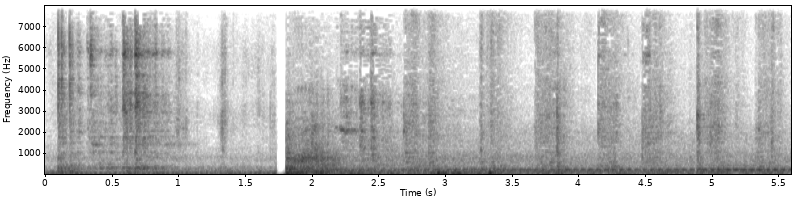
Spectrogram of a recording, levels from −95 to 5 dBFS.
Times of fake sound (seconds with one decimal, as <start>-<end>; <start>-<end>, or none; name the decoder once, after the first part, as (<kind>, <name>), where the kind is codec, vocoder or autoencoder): none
